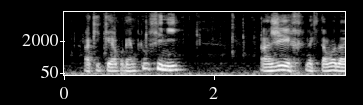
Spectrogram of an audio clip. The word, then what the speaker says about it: agir: Agir, muy bien. Choisir, très bien. Se pronuncia bien la R al final, ¿listo? Porque no es ER, sino IR. Ir, finir, agir, choisir.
